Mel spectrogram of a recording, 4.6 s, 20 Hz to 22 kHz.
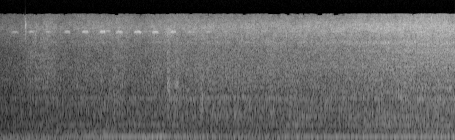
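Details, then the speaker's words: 2003 Chevy Silverado Classic V8 with intermittent no-crank and overnight battery drain, cranking while diagnosing the ignition switch circuit: it starts and runs fine, a quiet, steady idle with an even low rumble and no misses. "there you go perfect starts and runs fine there we go"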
